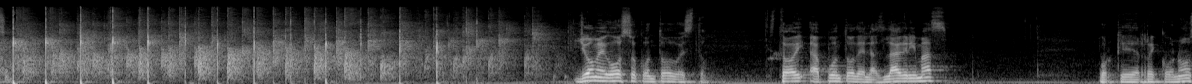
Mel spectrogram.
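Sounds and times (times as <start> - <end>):
crowd applauding: 0.0 - 5.9
sharp louder claps in a quick even rhythm: 0.0 - 5.9
speech: 5.8 - 7.2, 7.8 - 9.6, 11.0 - 11.9.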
